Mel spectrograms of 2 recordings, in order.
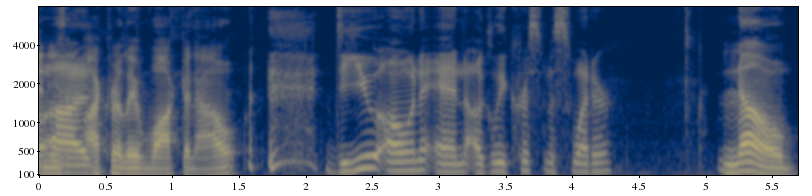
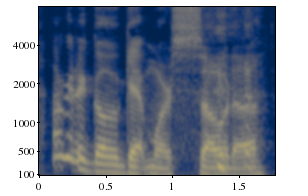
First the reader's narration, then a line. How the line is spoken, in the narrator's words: He chuckles a little bit more and says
